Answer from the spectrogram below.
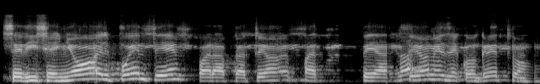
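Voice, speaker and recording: A man taking part in a writing workshop, reading and answering slowly and haltingly. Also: high-pitched, fairly bright tone. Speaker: workshop participant.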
